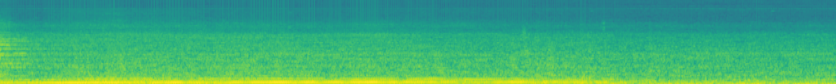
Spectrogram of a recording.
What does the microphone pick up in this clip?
engine of unclear size, car horn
